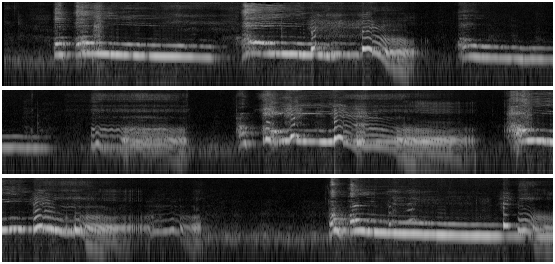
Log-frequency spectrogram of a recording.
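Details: A young Yorkie–Shih Tzu mix dog being taught to howl, which can't yet howl properly, gives short, clear, nasal howls that droop at the end, with wavering, sliding whimpers between them as it tries to hold the tone.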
